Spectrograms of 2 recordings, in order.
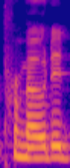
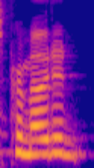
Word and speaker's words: promote: Pro is kind of like progress. Okay, that's what promote reminds me of. It reminds me of progress, and it has the same prefix to it, pro. Mote. Okay, so this is 2 syllables, promote. And when we say it, we put the stress, or we say the second part louder and longer.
